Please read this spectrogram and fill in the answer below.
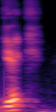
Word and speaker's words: geek: mis à appeler le geek. Ça se prononce geek, G-E-E-K.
